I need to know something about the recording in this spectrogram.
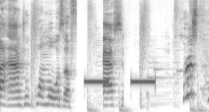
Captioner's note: beep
